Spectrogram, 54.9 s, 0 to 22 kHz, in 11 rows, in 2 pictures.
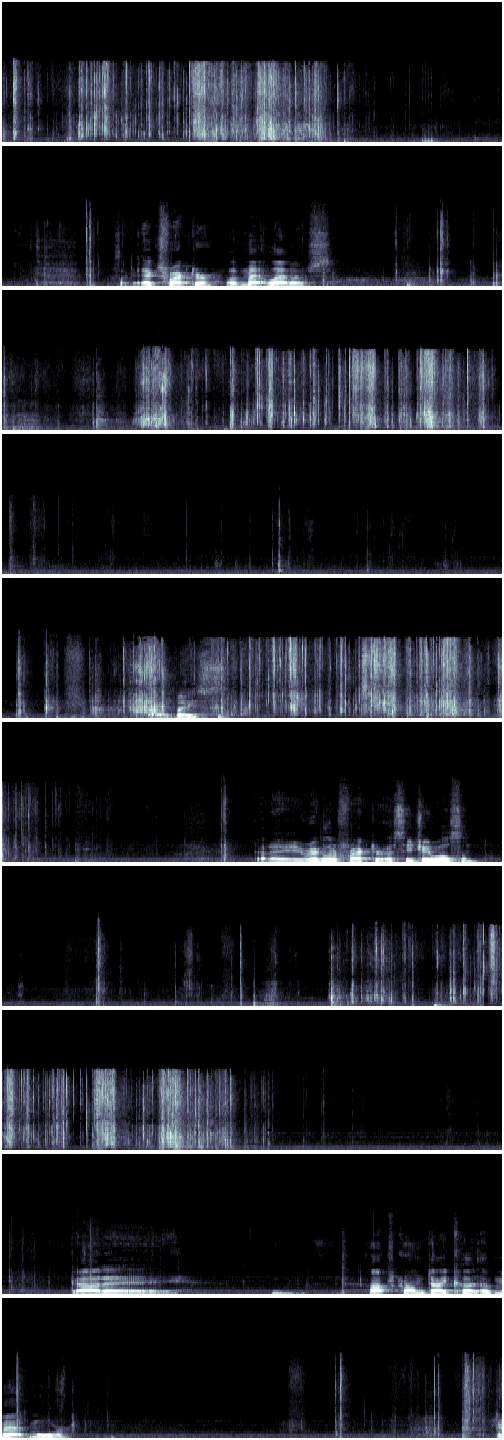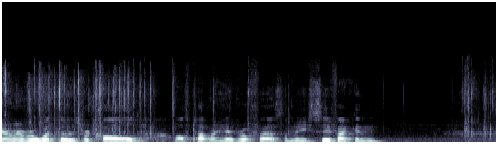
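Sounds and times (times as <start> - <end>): foil packs crinkling: 0.0 - 4.1, 11.0 - 15.6, 20.2 - 26.0, 33.3 - 37.8, 49.1 - 53.6, 54.4 - 54.9.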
